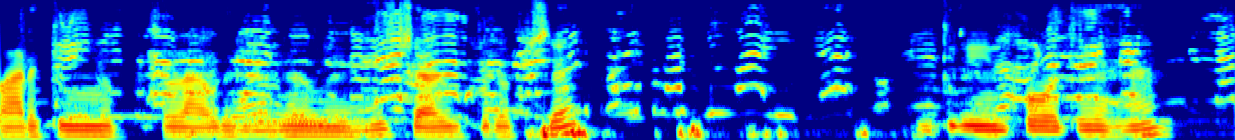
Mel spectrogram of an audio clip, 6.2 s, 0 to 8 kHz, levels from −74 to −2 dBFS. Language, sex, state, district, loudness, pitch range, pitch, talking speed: Hindi, male, Bihar, Muzaffarpur, -17 LUFS, 105-160 Hz, 110 Hz, 80 wpm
